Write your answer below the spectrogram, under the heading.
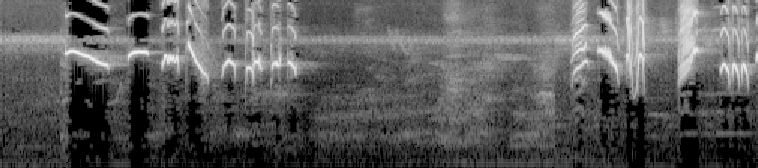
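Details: Female magpie-robin of the Oriental species, used to provoke males, delivers fast whistled phrases of swooping and sharply rising notes. A silent gap follows, then a denser burst of quick chirps and whistles.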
